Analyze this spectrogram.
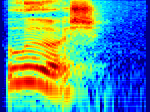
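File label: "лыӧсь" Komi, female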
